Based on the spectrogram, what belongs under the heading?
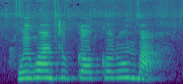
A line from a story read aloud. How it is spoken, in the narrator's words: Javi shouted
